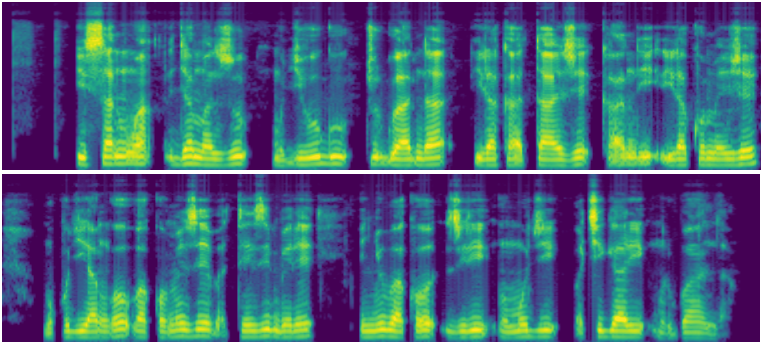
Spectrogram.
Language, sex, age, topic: Kinyarwanda, male, 18-24, government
